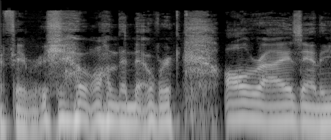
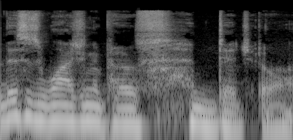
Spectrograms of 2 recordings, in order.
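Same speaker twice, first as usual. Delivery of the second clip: mock mournful voice, dejected, sad and deflated. Retelling a movie scene where a reporter stands up: imitating a sad reporter. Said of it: "really sad about it".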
